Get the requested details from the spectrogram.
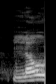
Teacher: لو میں واولین ہے، اسے نرم آواز کے ساتھ جلد پڑھیں گے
